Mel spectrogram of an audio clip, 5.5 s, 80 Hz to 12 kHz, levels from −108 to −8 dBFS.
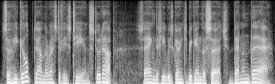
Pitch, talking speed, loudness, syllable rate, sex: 125 Hz, 260 wpm, -15 LUFS, 5.4 syllables/s, male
